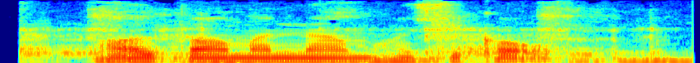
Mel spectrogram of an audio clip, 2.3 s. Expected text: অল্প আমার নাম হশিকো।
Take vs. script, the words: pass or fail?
pass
